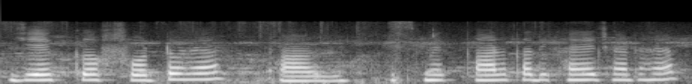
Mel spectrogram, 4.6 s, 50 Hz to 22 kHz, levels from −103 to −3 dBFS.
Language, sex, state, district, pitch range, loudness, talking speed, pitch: Hindi, female, Bihar, Patna, 240-260 Hz, -17 LUFS, 155 wpm, 250 Hz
